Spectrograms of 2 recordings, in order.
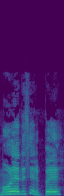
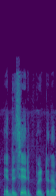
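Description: First: High, loud call across to daughter, rising at the end. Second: Said in the usual way. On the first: Real, not acted. Mother calls to her daughter asking which sandals, loudly. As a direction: raise the voice on ഏത് to reach her.

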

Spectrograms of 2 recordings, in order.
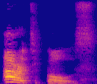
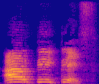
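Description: First: Articles said the English way, AR-ti-kols, slow and loud; careful English articles, stretched out and stressed; English pronunciation. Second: Articles read as spelled, ar-ti-cles with a clear e sound; spell-reading articles for the class; as it is written. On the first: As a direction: model articles slowly and loudly for the class to copy. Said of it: "La pronunciación es". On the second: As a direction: read articles off the page the Spanish way, letter by letter. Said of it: "Se escribe". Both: Shown as a demonstration.

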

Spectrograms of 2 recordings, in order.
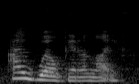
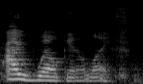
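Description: First: Lower, quiet sassy retort; sassy comeback. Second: Sassy comeback. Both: Retold or imitated. To her partner after he said get a life, a sassy retort. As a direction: toss it back with a little sass. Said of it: "my inner child's little sassy remark".

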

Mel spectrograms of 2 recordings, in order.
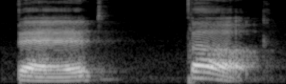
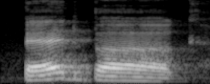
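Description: First: "Bed bug" as two loud, separate beats; split into syllables. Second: Said in the usual way. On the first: Shown as a demonstration. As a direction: pound out "Bed", pause, then "bug". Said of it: "Pound the syllables". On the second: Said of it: "Your next word is".

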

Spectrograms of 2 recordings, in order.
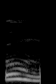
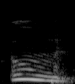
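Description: First: A second booming thud. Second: Booming thud; loud boom. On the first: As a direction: thump it down hard. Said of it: "With a thud". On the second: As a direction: drop it like a heavy thud. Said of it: "plopped down hard". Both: A narrator's reading.

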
